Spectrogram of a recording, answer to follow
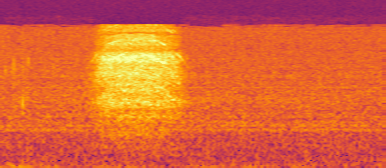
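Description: Near silence: faint room tone, with one brief soft hiss about half a second in that lasts about half a second.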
